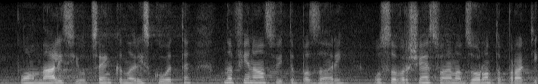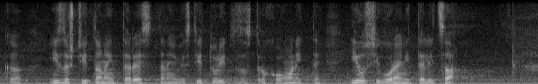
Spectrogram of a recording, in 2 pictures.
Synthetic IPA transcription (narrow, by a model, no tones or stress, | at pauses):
poɐnalisiot̪sɛŋkənɐɾiskovɛt̪ɛ | nɐfinansovit̪ɛpɐzaɾi | osəvəɾʃɛnst̪vɐnɛnɐd̪zɔɾnət̪əpɾak̚t̪ikə | izɐʃt̪it̪ənɐint̪ɛɾɛsi̥t̪ɛnɐinvɛst̪it̪oɾit̪ɛzɐst̪ɾɐxɔvɐnit̪ɛ | iosiɡʊɾɛnit̪ɛlit̪sa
